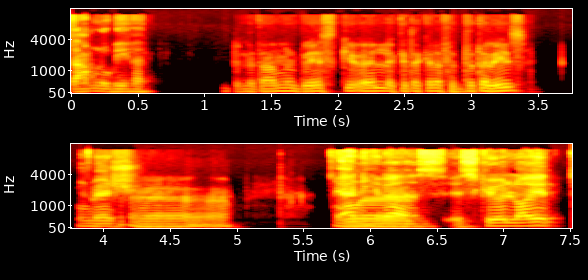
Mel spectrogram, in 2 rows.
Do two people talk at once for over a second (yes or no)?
no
